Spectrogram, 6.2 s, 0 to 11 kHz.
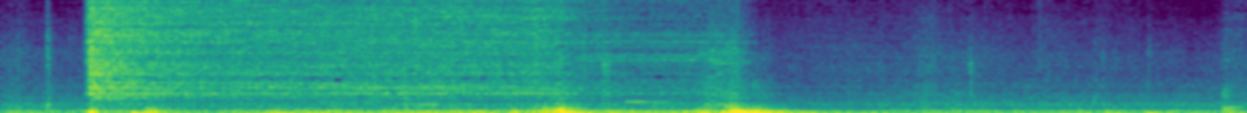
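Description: Compressed air on a Tobu 10000 series electric train hissing loudly for about three seconds, starting suddenly about half a second in, with a couple of low thuds. The carriage's steady low rumble lies underneath.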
